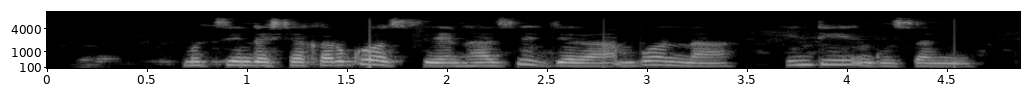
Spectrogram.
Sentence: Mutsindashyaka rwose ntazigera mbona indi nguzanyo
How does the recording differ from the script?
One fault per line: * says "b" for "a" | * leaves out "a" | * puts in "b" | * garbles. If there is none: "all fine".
all fine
